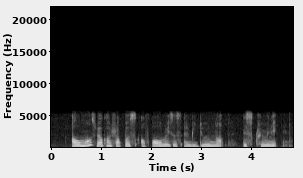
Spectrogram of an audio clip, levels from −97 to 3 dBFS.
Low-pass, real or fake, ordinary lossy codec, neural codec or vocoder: 5.4 kHz; real; Opus, 24 kbps; none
